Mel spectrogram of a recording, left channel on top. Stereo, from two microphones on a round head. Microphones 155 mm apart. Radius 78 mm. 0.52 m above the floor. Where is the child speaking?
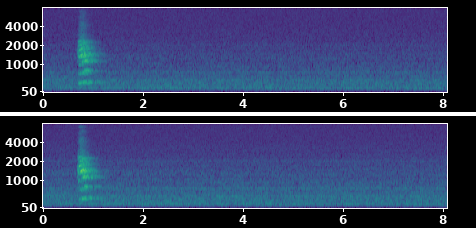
40° right (ahead or behind), 2 m.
